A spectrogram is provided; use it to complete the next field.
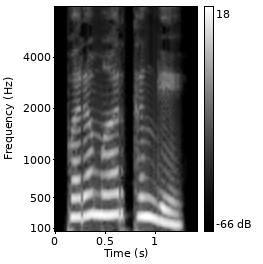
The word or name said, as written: ಪರಮಾರ್ಥಂಗೆಯ್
